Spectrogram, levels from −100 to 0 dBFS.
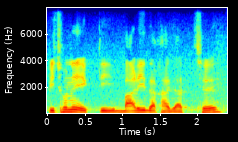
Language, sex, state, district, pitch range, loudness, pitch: Bengali, male, West Bengal, Cooch Behar, 120-150 Hz, -14 LUFS, 140 Hz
